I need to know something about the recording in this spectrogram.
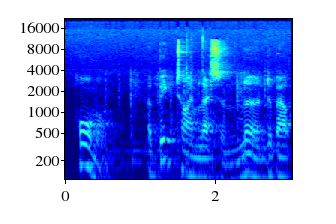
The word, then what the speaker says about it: Hormel: not homegrown when announcing Hormel was closed. Doesn't sound bad, does it? Nevertheless, the switchboard lit up because in Austin, Hormel is actually pronounced by its family name, Hormel, a big-time lesson learned about the power of local pronunciation.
